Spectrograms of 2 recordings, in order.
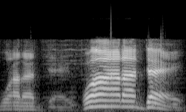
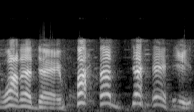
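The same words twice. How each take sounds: First: It is said with a tired, glum groan. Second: It is said in a bright, cheerful tone. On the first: The man has not had breakfast yet. "He opens one eye and groans" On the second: The man has just had a tasty breakfast. "but notice the difference"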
